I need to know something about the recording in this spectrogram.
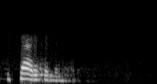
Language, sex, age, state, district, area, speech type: Kannada, female, 18-30, Karnataka, Chamarajanagar, urban, conversation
